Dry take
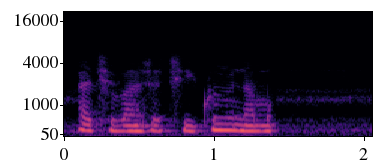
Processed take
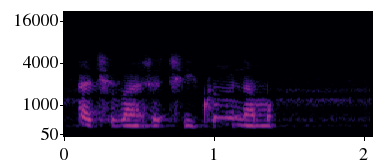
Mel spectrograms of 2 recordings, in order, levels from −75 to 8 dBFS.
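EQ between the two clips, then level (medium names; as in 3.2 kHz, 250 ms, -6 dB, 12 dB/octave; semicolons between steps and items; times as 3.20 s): brick-wall FIR high-pass 320 Hz; static phaser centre 2 kHz, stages 8; +5.0 dB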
